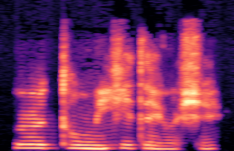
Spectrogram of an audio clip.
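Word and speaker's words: 豊臣秀吉: 도요토미 히데요시. 도요토미 히데요시. 한자로는 이 사람 이름을 풍신수길이라고. 한자로는 풍신수길이라고 있는데 이거를 일본말을 읽으면 도요토미 히데요시라고 읽는 거야.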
